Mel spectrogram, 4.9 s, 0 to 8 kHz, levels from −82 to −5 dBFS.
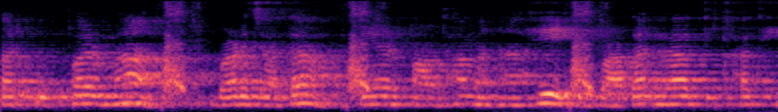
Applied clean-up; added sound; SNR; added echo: none; Bark; 9 dB; reverberation time 1.2 s.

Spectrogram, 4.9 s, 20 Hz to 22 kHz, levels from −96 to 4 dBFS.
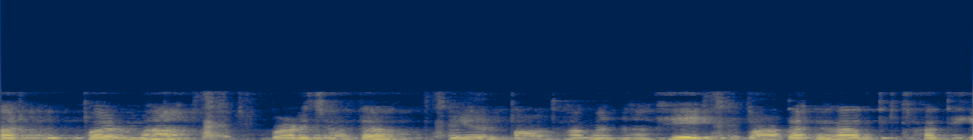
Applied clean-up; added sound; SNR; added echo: neural mask model DeepFilterNet 3.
